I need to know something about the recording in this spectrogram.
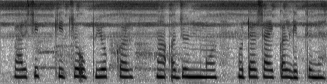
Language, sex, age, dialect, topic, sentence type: Marathi, female, 41-45, Southern Konkan, banking, statement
